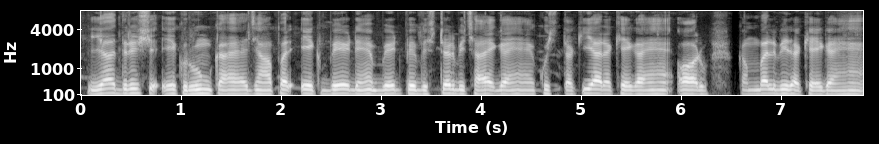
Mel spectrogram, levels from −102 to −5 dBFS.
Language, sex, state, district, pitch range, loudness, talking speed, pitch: Hindi, male, Jharkhand, Deoghar, 130-145 Hz, -16 LUFS, 205 wpm, 135 Hz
